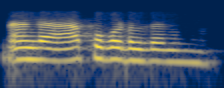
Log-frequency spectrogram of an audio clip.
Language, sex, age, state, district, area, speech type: Tamil, female, 60+, Tamil Nadu, Erode, rural, conversation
